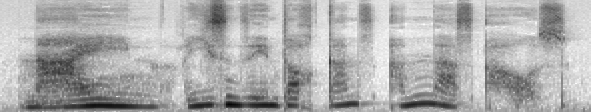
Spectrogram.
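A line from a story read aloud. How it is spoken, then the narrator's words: Whispered. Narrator (German): flüsterte Max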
